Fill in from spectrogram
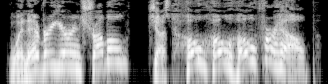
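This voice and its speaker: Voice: high voice, big pitch swings, normal speed, fairly bright tone, no echo, studio quality, voice pushed up. A storybook reader voicing an upbeat, heroic boy leader with encouraging exclamations. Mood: cheerful. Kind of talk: children's storybook character reading.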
